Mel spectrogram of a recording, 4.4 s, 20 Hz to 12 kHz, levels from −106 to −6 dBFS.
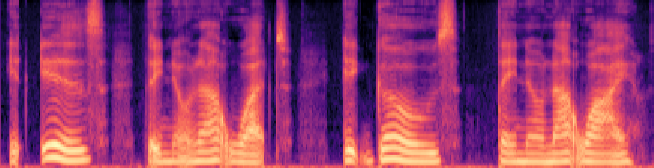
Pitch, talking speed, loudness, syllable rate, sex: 180 Hz, 165 wpm, -17 LUFS, 3.8 syllables/s, female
